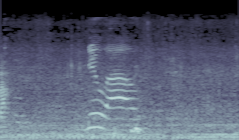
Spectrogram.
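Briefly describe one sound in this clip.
A small child speaks in a high voice.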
